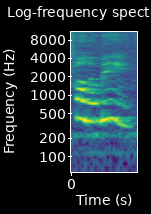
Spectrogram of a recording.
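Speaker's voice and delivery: high, soft luring witch voice; mock witch's beckoning. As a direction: lure them in, high and hushed. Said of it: "And the witch is like".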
